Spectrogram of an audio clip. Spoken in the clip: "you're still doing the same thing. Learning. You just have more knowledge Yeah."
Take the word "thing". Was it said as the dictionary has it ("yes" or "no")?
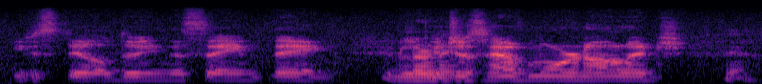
yes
